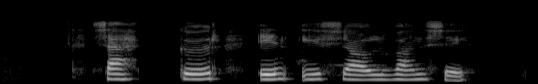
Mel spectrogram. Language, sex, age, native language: Icelandic, male, 7, Icelandic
